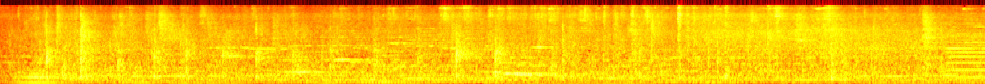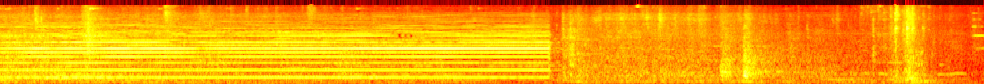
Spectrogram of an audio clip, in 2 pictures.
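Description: A metro train rumbles and clatters along the rails, with a steady, sustained whining tone rising over the noise for a few seconds midway before it cuts off into rattling.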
